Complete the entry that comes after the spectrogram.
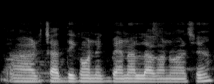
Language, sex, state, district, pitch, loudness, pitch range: Bengali, male, West Bengal, Paschim Medinipur, 140 Hz, -20 LUFS, 135-145 Hz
